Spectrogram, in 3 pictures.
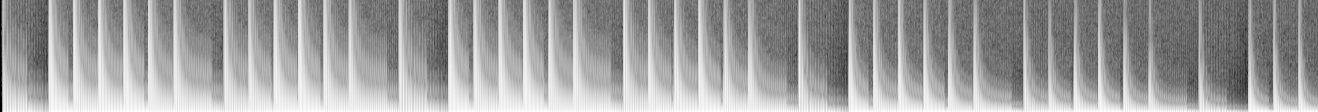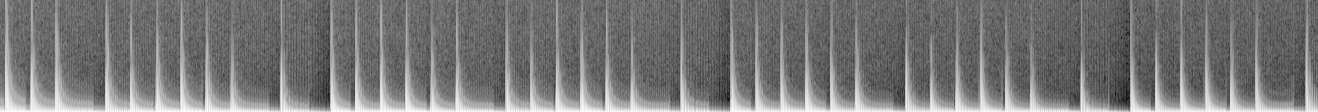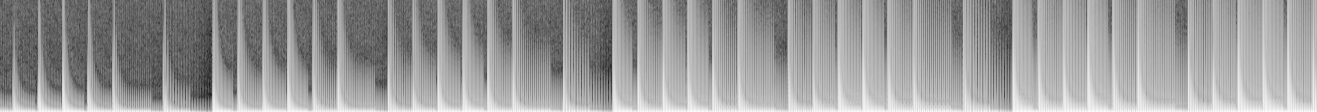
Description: Sequenzerlauf

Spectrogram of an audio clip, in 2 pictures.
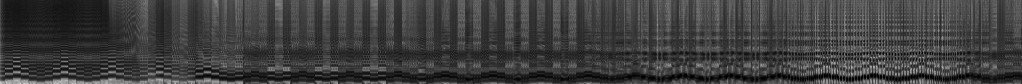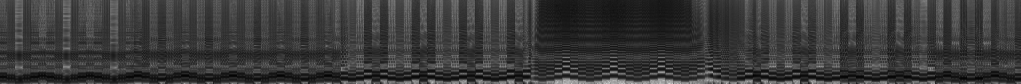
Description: ADSR VCA LFO Waveshaper ATTACK Aenderung; GRP Module

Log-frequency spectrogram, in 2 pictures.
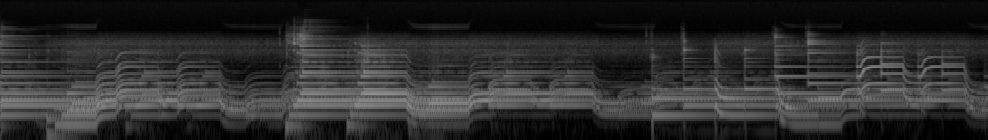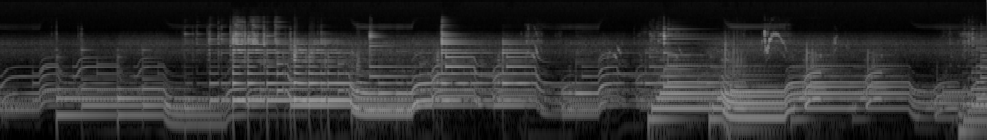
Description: Chase Bliss Audio Thermae Step Intervalls

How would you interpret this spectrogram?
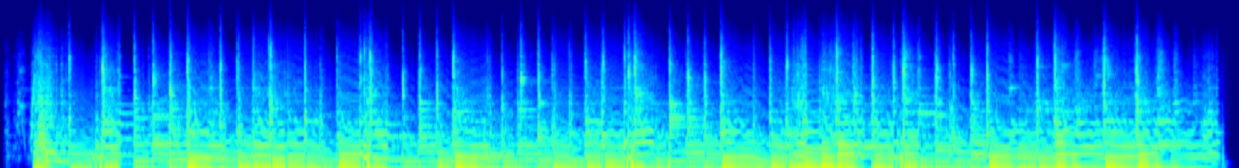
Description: Rickenbacker Hals PU DRIVE voll TONE voll Level und Clean Mitte

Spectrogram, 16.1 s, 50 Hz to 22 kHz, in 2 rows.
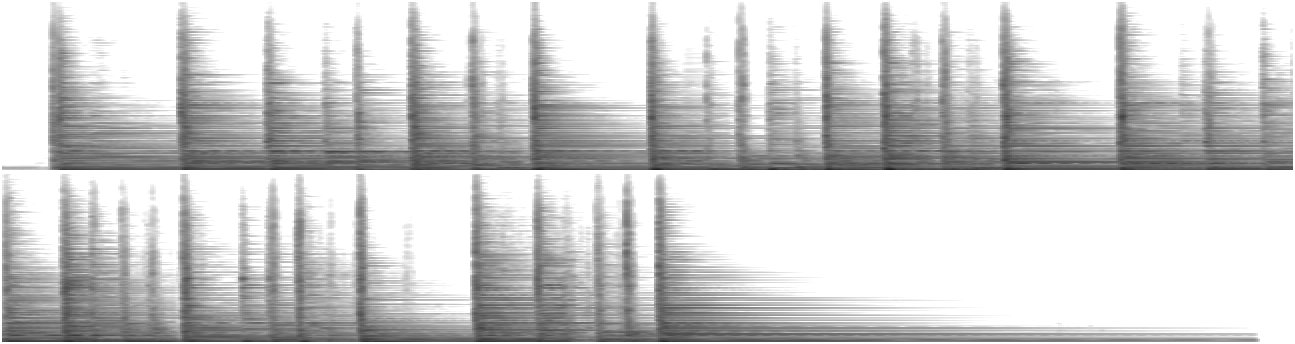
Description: Gitarre, LPF Boost 5 bei 10kHz Atten 5 bei 20 kHz

